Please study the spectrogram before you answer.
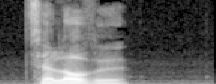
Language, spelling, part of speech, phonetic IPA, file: Polish, celowy, adjective, [t͡sɛˈlɔvɨ], Pl-celowy.ogg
